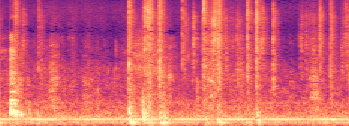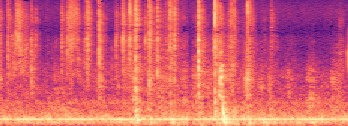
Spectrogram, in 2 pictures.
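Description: A dog and a kitten play-wrestling: claws clicking and scuffling on a hardwood floor in quick irregular runs, with the dog panting. A brief loud cry falling in pitch sounds right at the start, and a loud knock comes near the end.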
